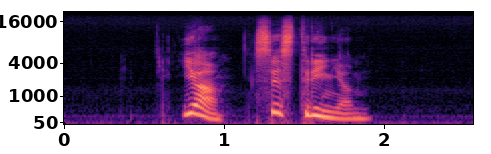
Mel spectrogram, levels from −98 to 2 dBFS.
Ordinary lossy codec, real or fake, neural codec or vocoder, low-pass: none; real; none; 19.8 kHz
